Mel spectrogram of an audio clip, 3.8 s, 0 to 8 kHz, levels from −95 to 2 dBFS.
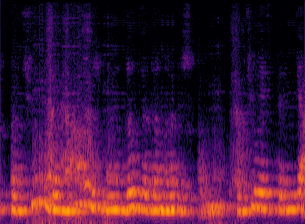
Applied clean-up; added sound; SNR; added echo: neural separator model SepFormer DNS4.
